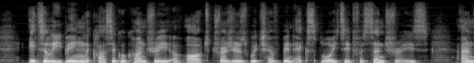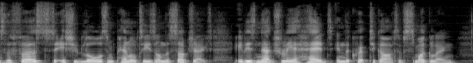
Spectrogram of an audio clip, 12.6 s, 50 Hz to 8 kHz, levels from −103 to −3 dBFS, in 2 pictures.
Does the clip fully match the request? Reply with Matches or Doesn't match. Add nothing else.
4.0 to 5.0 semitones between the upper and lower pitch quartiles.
Matches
